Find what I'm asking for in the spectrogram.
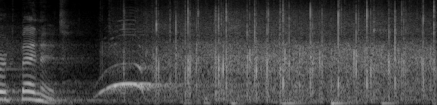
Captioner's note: audience applauding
